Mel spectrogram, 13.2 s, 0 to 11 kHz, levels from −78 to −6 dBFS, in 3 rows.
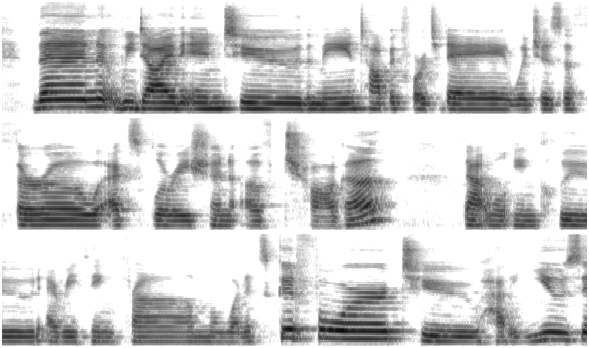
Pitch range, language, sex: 150-185 Hz, English, female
